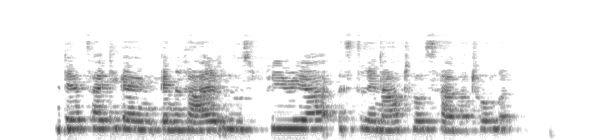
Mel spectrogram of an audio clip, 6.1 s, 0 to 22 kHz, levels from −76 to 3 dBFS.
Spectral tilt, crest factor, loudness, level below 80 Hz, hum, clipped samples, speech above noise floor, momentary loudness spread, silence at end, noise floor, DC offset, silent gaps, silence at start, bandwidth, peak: -5 dB/octave; 16 dB; -25 LUFS; -74 dBFS; none; under 0.1%; 56 dB; 9 LU; 1 s; -82 dBFS; under 0.1%; none; 0.55 s; 9.2 kHz; -10 dBFS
